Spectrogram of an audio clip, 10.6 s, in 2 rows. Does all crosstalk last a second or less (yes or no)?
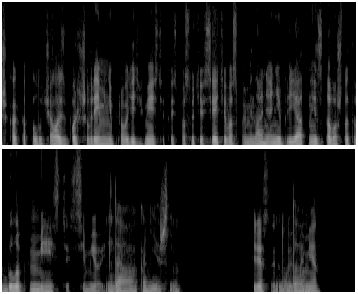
yes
